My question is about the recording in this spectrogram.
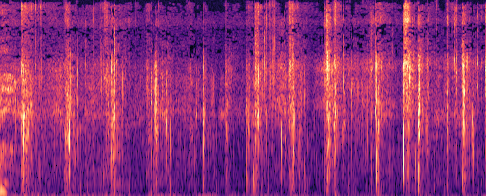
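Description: Footsteps of a person walking at a steady pace on a dirt path strewn with dry leaves, about two steps a second.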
